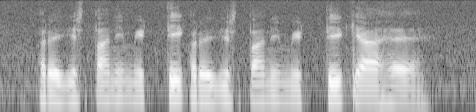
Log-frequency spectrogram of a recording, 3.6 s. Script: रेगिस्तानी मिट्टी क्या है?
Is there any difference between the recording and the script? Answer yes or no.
yes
